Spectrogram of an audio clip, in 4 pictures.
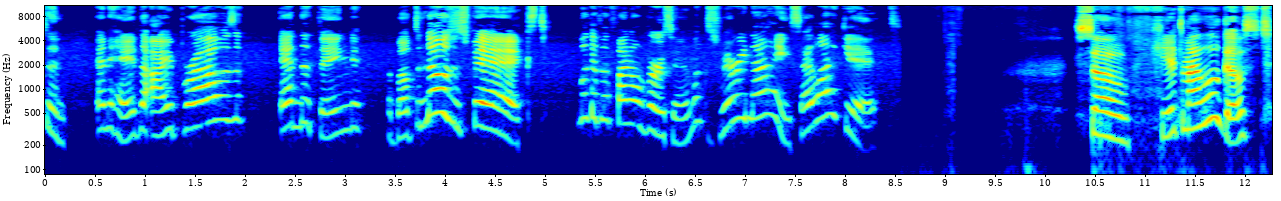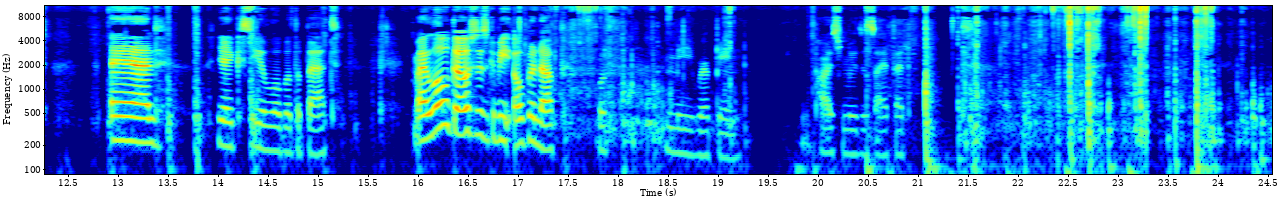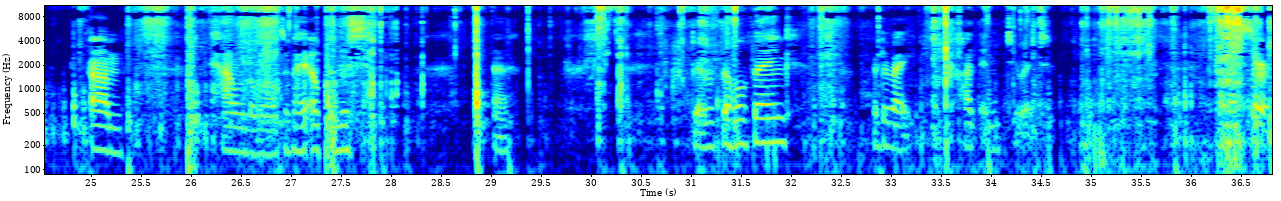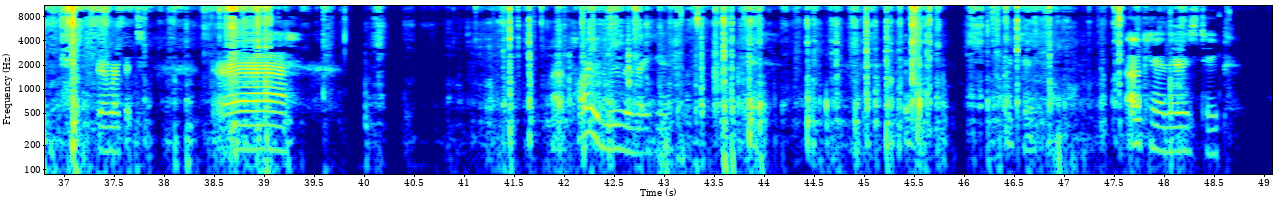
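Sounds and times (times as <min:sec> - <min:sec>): hands handling cardboard toy box: 0:16.6 - 0:19.4, 0:20.4 - 0:48.6
plastic crinkling: 0:21.4 - 0:48.3.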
